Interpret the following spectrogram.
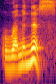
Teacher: the stress goes on the last syllable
